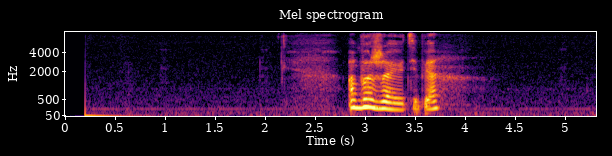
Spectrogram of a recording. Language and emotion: Russian, positive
